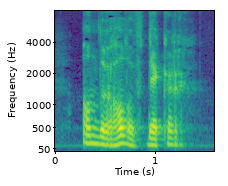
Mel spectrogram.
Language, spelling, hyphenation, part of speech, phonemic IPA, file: Dutch, anderhalfdekker, an‧der‧half‧dek‧ker, noun, /ɑn.dərˈɦɑlfˌdɛ.kər/, Nl-anderhalfdekker.ogg
- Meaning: sesquiplane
